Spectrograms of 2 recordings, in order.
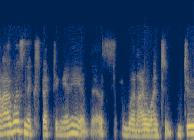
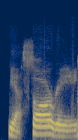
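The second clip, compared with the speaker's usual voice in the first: mock insincere, half-hearted tone; 2 semitones lower than usual. Acting out a kid's grudging apology to the teacher: imitating an insincere apology. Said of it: "not genuine at all".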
